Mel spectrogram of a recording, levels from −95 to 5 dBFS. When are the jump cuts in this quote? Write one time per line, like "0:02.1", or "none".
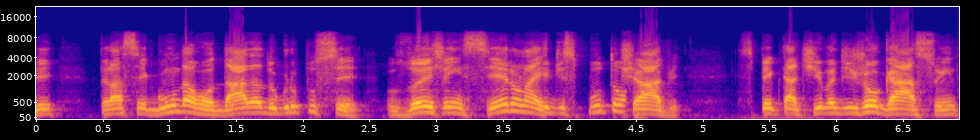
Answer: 0:02.5
0:03.0
0:03.8
0:04.4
